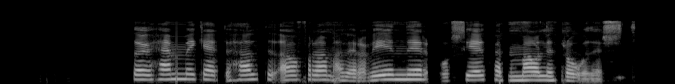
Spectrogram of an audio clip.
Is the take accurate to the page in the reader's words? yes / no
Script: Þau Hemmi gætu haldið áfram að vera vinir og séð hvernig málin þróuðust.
yes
